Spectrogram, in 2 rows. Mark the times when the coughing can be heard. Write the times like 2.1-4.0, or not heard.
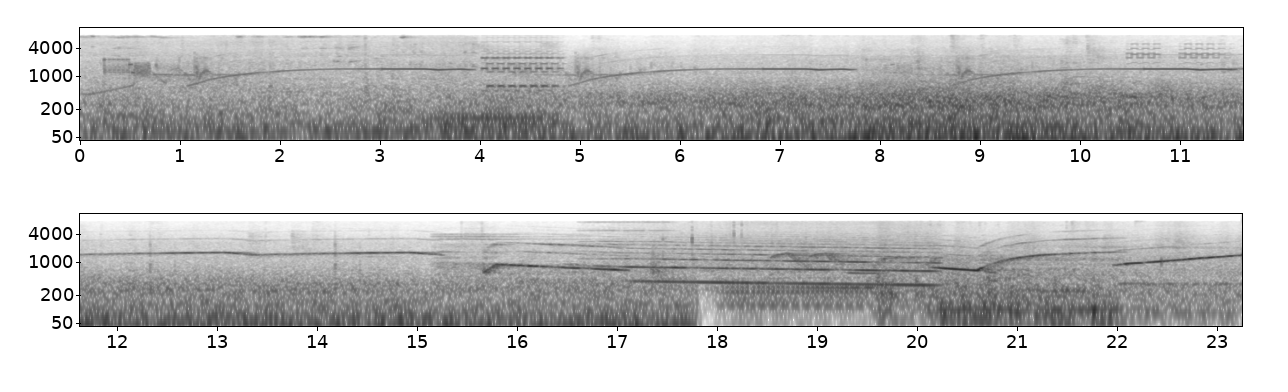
not heard.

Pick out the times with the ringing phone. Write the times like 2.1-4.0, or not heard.
3.4-4.9, 10.4-11.6, 16.6-17.6.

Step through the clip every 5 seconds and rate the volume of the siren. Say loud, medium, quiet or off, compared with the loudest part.
quiet, quiet, medium, loud, loud.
